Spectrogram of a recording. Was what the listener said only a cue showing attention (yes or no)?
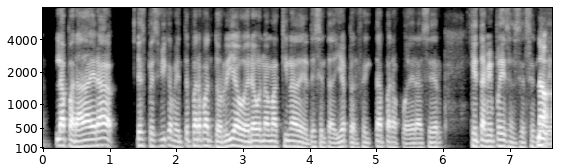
no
